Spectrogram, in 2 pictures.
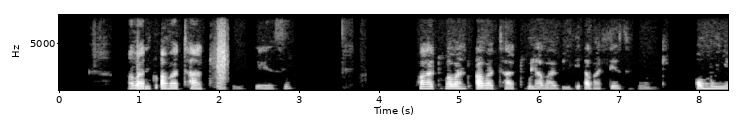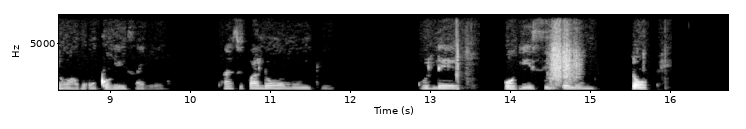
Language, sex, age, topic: North Ndebele, female, 36-49, health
